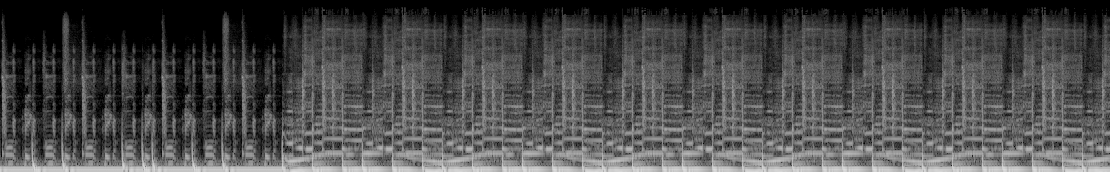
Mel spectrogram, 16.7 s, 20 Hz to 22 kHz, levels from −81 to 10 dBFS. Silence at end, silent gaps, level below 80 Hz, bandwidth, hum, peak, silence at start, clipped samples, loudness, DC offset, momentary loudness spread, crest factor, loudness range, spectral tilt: 0 s; none; -10 dBFS; 14.5 kHz; none; -2 dBFS; 0 s; under 0.1%; -14 LUFS; under 0.1%; 3 LU; 10 dB; 1 LU; -5.5 dB/octave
